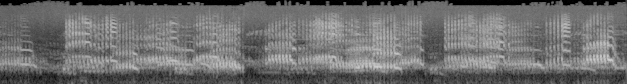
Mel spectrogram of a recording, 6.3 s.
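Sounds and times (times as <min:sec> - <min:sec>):
sandhill cranes giving rolling trumpeting calls in spring courtship: 0:00.0 - 0:06.2.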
